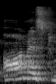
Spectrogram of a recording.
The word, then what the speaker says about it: honest: it's not honest guys H is silent here so you must say honest ma okay so maybe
